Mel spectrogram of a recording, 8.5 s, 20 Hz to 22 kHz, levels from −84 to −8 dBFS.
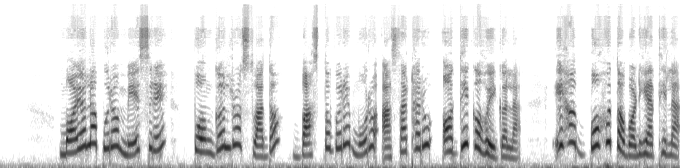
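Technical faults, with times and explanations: Throughout: Opus compression, likely from a low-bitrate music-mode encode near 24 kbps, starved of bits, leaving the speech audibly rough and grainy, with noisy band filling, while bandwidth still reaches about 20 kHz.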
